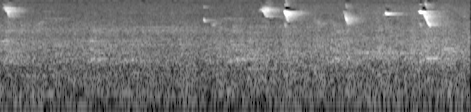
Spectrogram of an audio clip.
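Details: A free-flying saffron finch singing gives scattered, very high, thin chirps and short down-slurred notes, a few per second near the end, over steady rushing background noise.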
